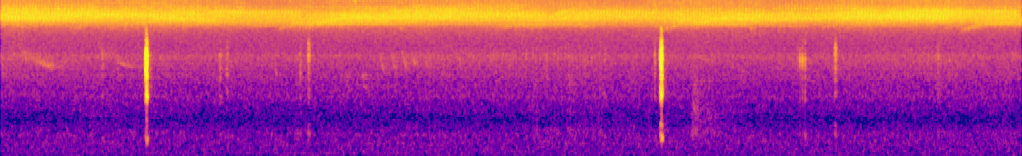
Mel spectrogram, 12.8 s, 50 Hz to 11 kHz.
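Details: Balkan Speckled Bush-cricket (Leptophyes boscii) at Vela Ucka, Croatia, 10 July 2022, heard through an ultrasound detector: single sharp clicks spaced several seconds apart over a steady high hiss.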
